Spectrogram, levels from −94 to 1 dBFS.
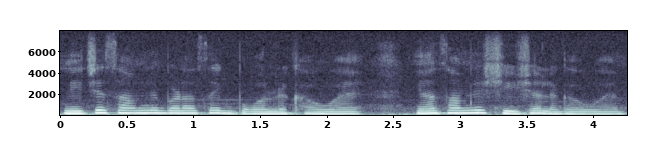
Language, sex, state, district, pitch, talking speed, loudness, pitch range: Hindi, female, Uttar Pradesh, Hamirpur, 205 Hz, 195 wpm, -13 LUFS, 190-230 Hz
